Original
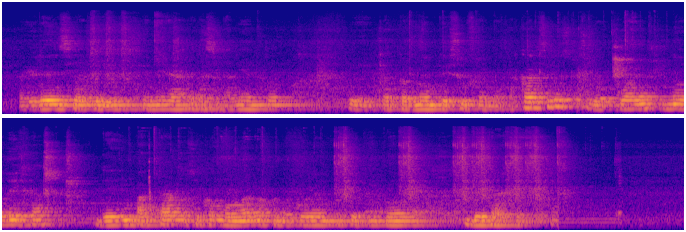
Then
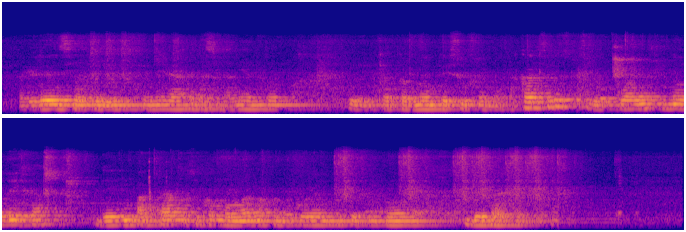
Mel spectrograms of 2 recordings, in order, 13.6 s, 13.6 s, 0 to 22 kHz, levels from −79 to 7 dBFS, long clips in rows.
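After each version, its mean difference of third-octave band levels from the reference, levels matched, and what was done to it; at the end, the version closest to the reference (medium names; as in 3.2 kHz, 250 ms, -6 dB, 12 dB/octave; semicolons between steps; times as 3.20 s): 3.0 dB: high-pass 150 Hz 6 dB/octave; delay 172 ms -12.5 dB; resampled via 16 kHz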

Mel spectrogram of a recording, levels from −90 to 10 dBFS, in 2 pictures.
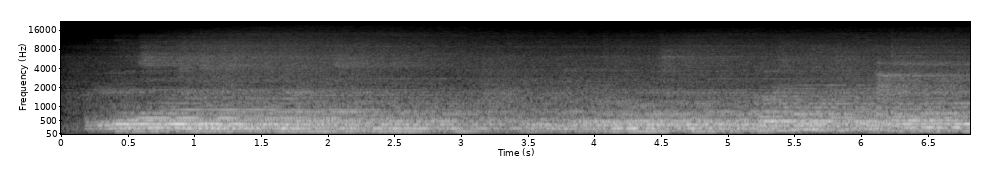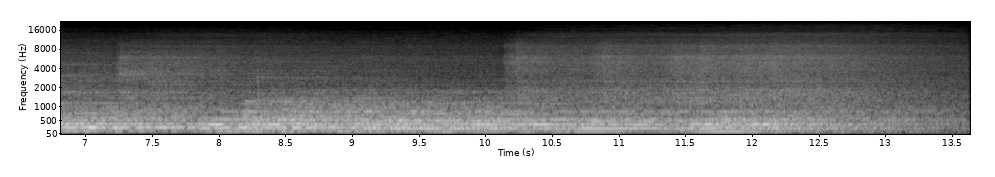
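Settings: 6.0 dB: distance through air 71 m; on a send: delay 435 ms -8.5 dB; on the sum: pitch-shifted reverb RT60 3.6 s, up +7 st, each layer -8 dB, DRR -6 dB; trim -2 dB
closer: first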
